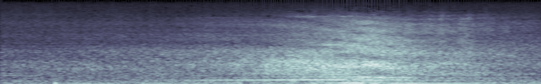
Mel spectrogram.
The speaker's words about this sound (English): A Toyota with the Toyota truck with the cap on the back that went speeding by. White Toyota.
